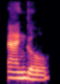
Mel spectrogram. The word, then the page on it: Angle: Indian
